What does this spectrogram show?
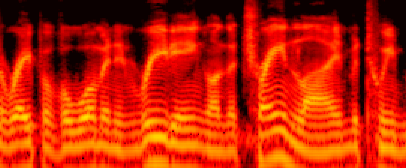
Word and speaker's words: Reading: warmwood Scrubs prison reading I'm sorry it's reading it looks like reading but it's reading oh is it yeah well they shouldn't spell it that way no they shouldn't that's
